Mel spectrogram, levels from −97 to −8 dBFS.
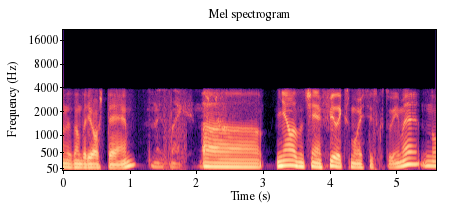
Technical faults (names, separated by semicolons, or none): Bluetooth CVSD headset codec; loose connector crackle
